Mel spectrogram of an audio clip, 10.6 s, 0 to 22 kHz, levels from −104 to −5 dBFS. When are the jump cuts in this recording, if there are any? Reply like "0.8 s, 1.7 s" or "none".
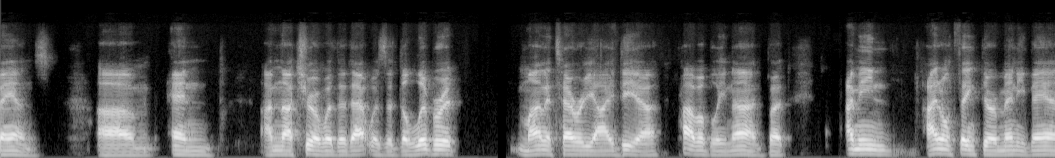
none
